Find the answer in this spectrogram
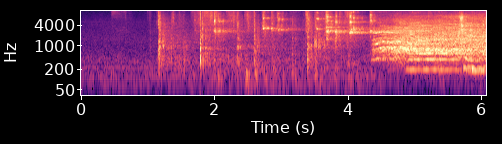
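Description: Doubles tennis rally on an indoor hard court: sharp racket strikes on the ball in quick succession. About four seconds in the point ends and the crowd bursts into loud cheering and shouting.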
